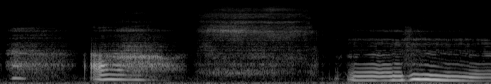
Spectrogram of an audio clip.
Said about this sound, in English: I'm breathing heavily and you still twitching inside me.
